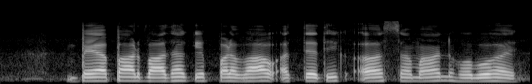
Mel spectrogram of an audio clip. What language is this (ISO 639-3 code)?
mag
